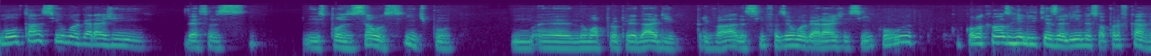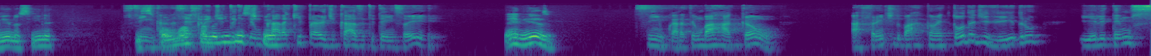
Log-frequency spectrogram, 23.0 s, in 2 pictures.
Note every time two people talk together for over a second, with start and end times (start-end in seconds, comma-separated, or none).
12.8-14.4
